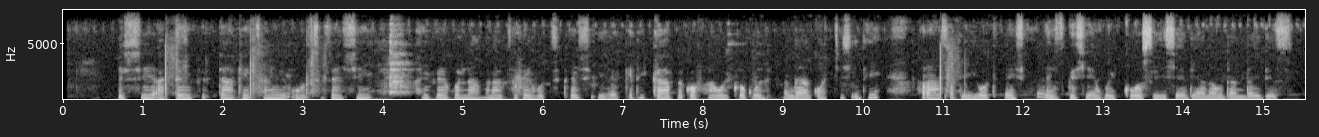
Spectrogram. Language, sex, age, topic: Gamo, male, 36-49, government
